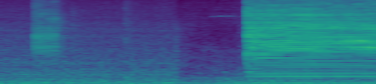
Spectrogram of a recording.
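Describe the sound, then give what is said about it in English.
A barber shaving a customer in his barbershop: after faint background noise, a steady, loud mechanical buzz starts abruptly and runs on unbroken. “Shaving a customer at his barbershop before a wall papered with the yellowing portraits of black leaders”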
